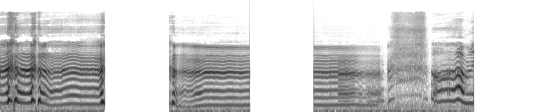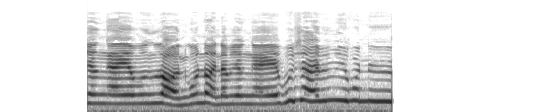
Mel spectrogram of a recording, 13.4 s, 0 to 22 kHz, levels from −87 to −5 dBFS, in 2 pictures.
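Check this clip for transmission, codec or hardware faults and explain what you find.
Two faults: three rebuffering stalls and a cut-off end. At 1.30–2.12 s, 3.12–3.92 s and 5.92–7.80 s, rebuffering stalls appear. Playback ran dry and paused, adding 0.81 s, 0.80 s and 1.89 s of flat-line silence. The speech then resumes exactly where it stopped, with nothing missing. At 11.60 s, the cut-off end: the final buffers never played, so the speech halts mid-sound. The waveform drops straight to digital silence with no decay tail.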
